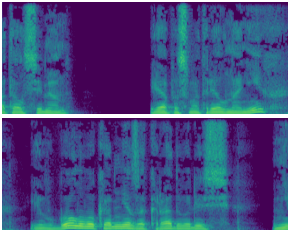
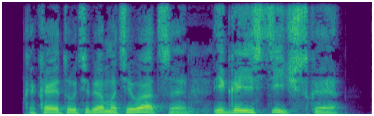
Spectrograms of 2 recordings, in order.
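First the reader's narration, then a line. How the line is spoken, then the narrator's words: Angry. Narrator (Russian): зло сказал я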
